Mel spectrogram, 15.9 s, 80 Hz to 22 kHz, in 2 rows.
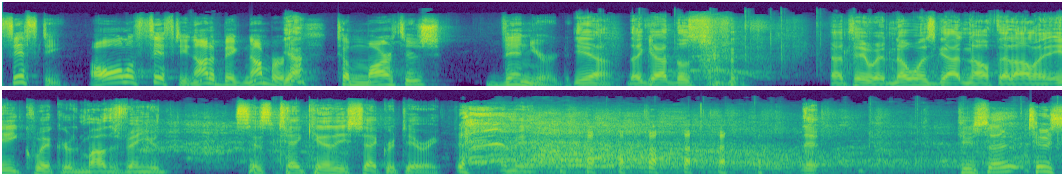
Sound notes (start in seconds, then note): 11.8 audience gasps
